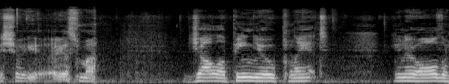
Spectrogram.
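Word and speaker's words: jalapeño: If you care, I'd like to show you, I guess, my jalapeno plant. You know, all the Mexicans, they're saying it wrong. Jalapeno, ain't no jalapeno. J starts with a ja.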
